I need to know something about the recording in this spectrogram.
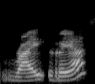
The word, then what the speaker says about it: reais: I think you pronounce it reais, something like the Brazilian currency, is astronomical.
